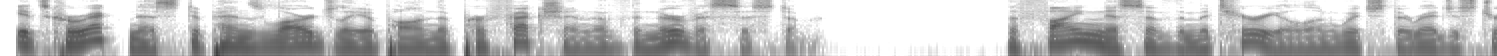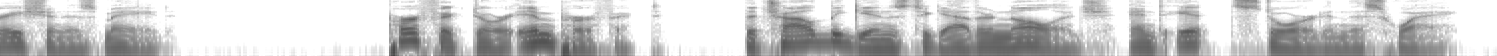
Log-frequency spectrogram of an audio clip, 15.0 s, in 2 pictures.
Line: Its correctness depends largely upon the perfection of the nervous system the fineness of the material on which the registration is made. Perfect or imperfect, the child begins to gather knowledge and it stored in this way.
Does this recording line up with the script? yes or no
yes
